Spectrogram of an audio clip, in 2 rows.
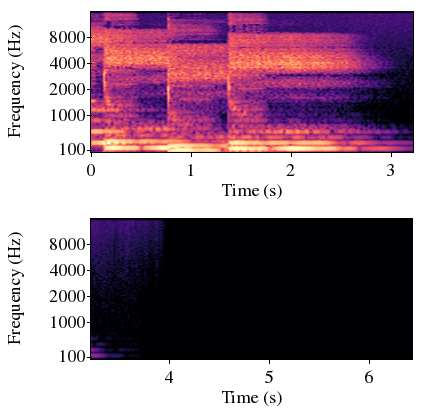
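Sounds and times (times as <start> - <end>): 
basses: 0.2 - 2.2.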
